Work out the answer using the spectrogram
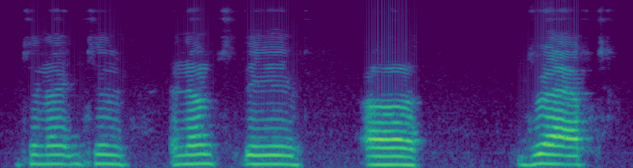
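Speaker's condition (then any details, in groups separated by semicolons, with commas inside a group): Cerebral palsy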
